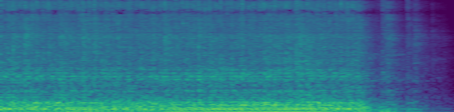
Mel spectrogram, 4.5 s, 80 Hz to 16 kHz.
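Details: Dad-built carbureted V8 on a borrowed carburettor, with headers: strong, even roar at fast idle with steady firing pulses, no knocks or misses, then clean shutdown; normal running.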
